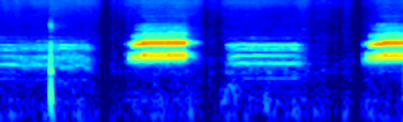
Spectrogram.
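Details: Four gray treefrogs (Hyla versicolor) trying to mate give short, musical pulsed trills, one loud and one softer, as mating calls to attract a mate.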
